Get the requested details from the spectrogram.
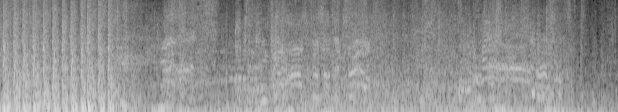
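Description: A monster growls and shrieks.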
